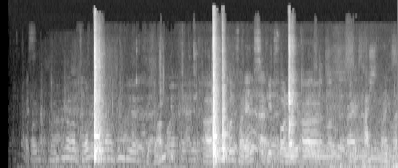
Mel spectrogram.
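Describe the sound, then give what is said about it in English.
Three sharp metallic clanks from the small metal compartment door of a street vendor's portable sausage warmer in Germany being opened and shut, fairly loud, spaced a second or two apart, with people talking underneath throughout. “These vendors offer sausages cooked and kept warm using portable cooking devices, which make distinctive sounds when their metal compartment doors are opened and closed.”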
